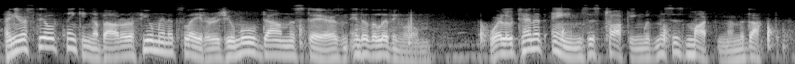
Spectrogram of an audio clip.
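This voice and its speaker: A man's voice: medium pitch, sing-song, quick pace, no room sound. A man narrating a suspense story in second person with an insinuating, knowing manner, on a tinny old radio recording. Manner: insinuating, addresses the listener as "you".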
